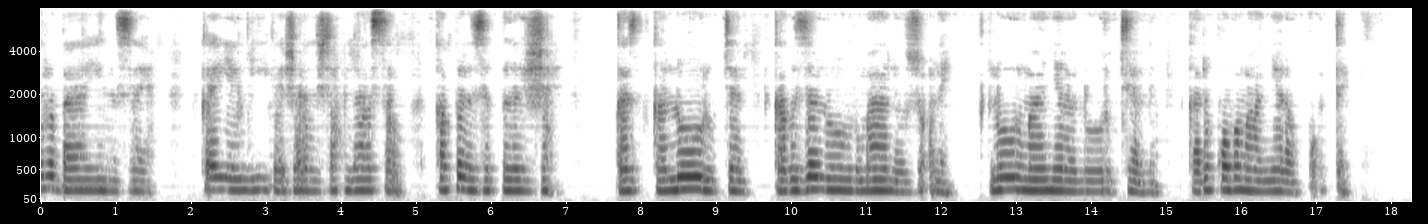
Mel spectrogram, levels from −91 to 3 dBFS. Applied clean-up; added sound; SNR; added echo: neural mask model DeepFilterNet 3.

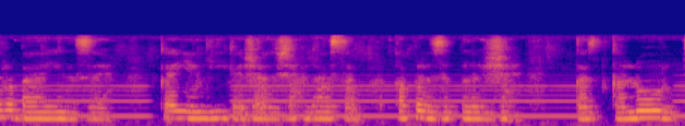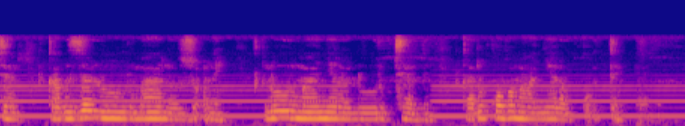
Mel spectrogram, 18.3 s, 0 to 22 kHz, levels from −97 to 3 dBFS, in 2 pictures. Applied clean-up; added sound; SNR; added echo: none; Wind instrument, woodwind instrument; 12 dB; reverberation time 0.2 s.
